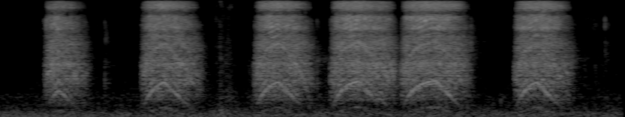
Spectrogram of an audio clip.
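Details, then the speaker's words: Bone marrow biopsy of the hip bone in a patient with acute lymphoblastic leukemia after induction, under local numbing: six short whining bursts of a powered drill rising and falling in pitch as the biopsy needle advances into bone. "That's the part where it's kind of like dental work as I sit it on the bone. Pressure. That's where you hear a little drilling noise."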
